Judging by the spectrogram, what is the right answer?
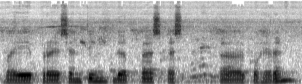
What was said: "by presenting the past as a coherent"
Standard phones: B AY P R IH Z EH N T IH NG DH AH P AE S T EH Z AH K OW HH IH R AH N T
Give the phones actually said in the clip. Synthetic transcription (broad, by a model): B AY P R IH S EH N T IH NG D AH P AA S EH S AH K OW HH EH R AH N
